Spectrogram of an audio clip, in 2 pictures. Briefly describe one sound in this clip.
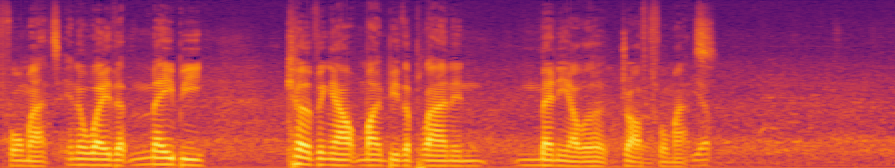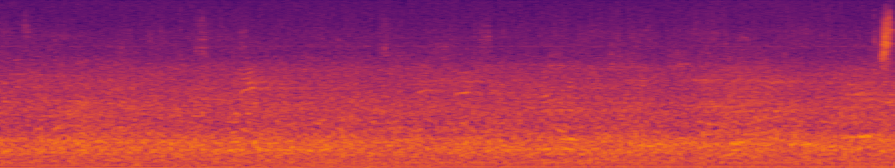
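A crowd murmurs steadily in a large hall.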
